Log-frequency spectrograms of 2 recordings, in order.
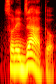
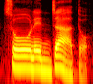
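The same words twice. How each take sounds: First: Said in the usual way. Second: Soleggiato drawn out, so-led-JA-to, stress on the a; slow soleggiato down for learners; slow model word. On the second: Shown as a demonstration. Teacher modelling the word slowly for students. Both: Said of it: "The accent is on A".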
